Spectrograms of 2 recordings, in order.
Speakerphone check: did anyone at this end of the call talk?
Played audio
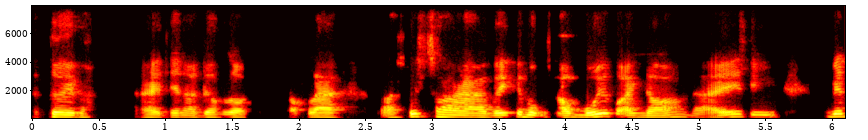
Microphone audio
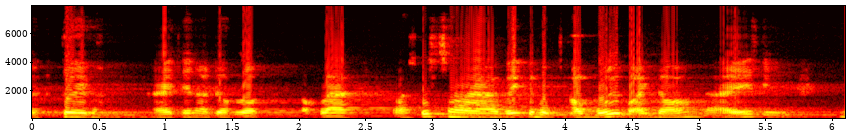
No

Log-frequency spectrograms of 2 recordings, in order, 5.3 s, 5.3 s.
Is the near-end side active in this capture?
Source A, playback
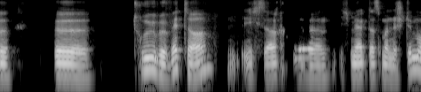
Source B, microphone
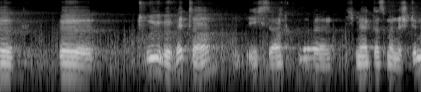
No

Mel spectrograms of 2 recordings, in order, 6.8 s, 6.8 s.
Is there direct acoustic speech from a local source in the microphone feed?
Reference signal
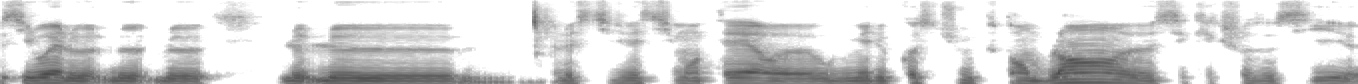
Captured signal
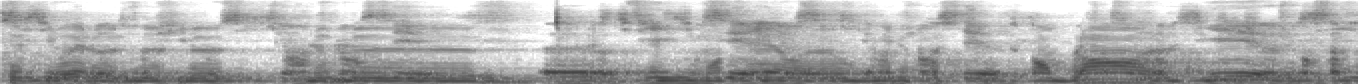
Yes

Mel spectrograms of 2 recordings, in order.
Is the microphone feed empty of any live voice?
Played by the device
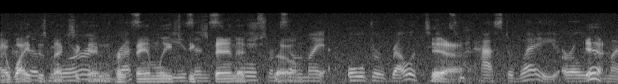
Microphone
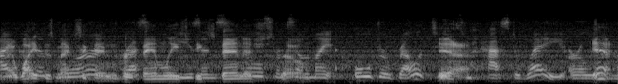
Yes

